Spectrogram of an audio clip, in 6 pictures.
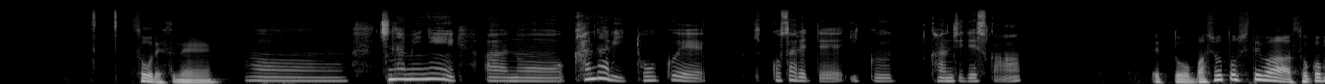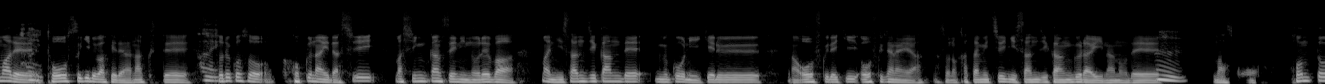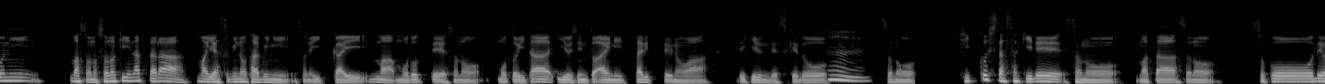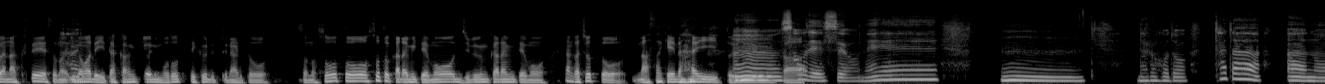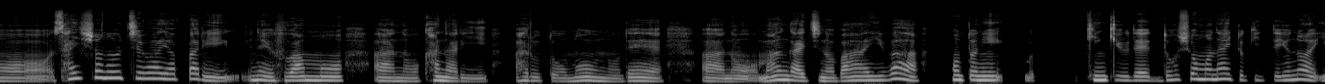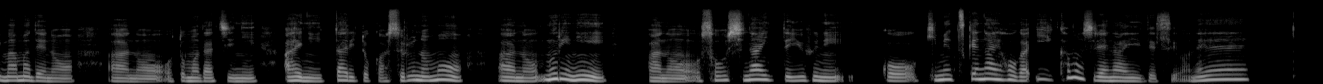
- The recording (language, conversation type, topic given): Japanese, advice, 慣れた環境から新しい生活へ移ることに不安を感じていますか？
- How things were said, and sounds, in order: other noise; tapping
